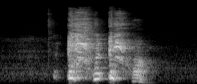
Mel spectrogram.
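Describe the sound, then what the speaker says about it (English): A man gives a few harsh, close coughs in quick succession, loud bursts in a quiet room with no talking around them. "sorry for getting loud, but I had a cough"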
